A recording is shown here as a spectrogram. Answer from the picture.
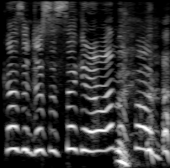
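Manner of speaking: mock Balki telling his cousin to wait; impatient Balki. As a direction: shoo him away mid-call. Balki brushing Larry off.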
